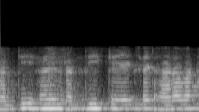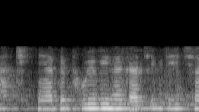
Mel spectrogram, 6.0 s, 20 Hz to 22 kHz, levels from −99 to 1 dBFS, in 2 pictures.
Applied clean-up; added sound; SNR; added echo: neural separator model SepFormer DNS4.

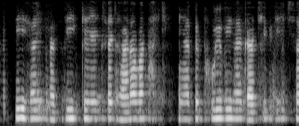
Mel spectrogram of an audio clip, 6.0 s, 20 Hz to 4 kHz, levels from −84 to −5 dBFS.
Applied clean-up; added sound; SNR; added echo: neural mask model DeepFilterNet 3.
